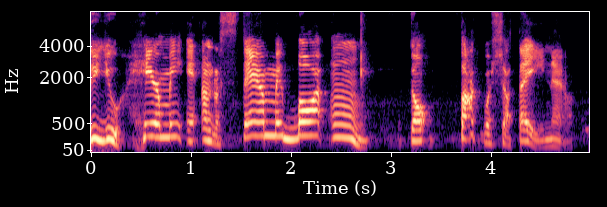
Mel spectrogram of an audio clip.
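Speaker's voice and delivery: loud, swooping, aggressive southern sass. Switching into Shathid's voice to address a boy, aggressive. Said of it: "my Shathid's a lot more aggressive".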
